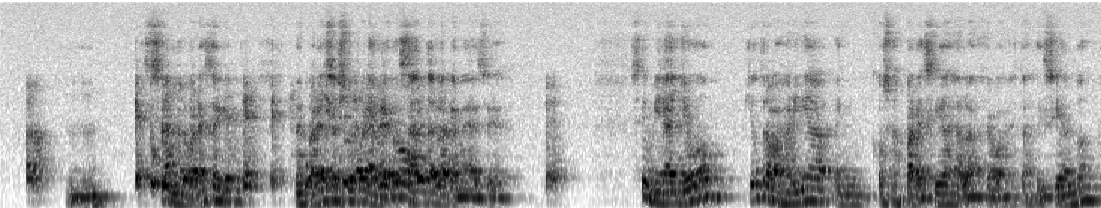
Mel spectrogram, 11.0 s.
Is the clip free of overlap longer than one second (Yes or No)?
No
